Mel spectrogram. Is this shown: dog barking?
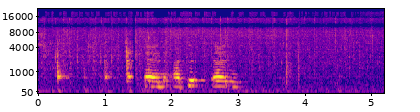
no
